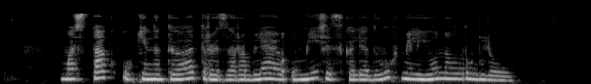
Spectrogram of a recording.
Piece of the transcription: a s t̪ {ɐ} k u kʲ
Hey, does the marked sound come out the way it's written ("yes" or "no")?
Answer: no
